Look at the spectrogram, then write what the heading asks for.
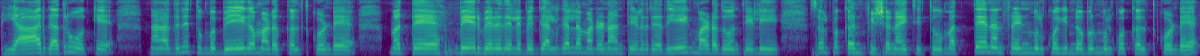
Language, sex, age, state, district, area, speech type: Kannada, female, 30-45, Karnataka, Mandya, rural, spontaneous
